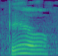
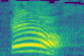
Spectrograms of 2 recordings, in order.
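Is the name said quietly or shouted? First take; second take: quietly; shouted. First: The name is said quietly, without raising the voice. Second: The name is shouted loudly to get attention. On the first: The speaker calls it wrong. "You don't" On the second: The speaker calls it right. "is the idea"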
